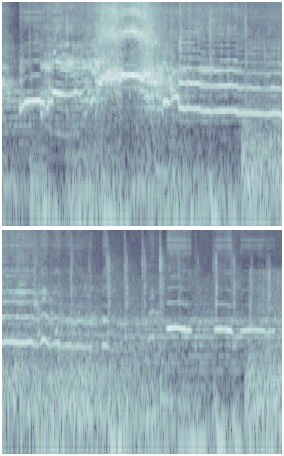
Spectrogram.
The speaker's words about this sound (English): screams as she begins to fade.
